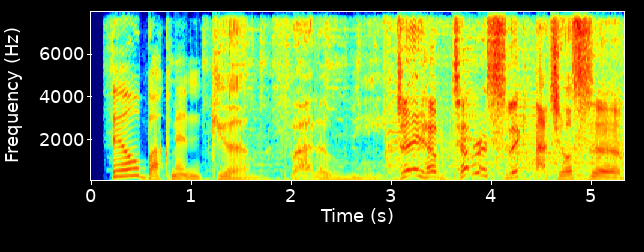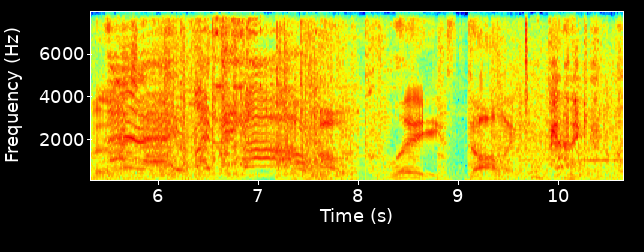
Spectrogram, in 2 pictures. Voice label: animation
